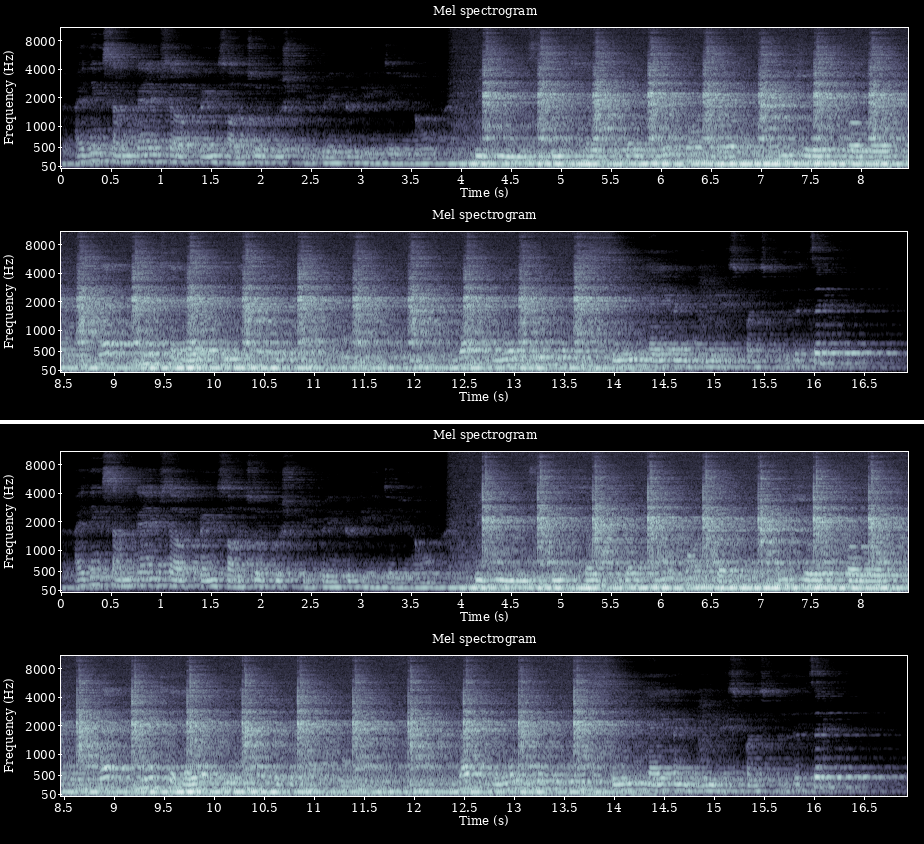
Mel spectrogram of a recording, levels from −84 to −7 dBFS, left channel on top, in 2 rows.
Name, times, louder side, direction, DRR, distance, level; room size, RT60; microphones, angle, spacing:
voice 1, 0.1-3.7 4.0-6.8 7.2-8.3 8.7-11.5 12.4-16.1, right 1 dB, 35° right, -3 dB, 0.8 m, -27 dB
sound 1, 3.8-14.0, equal, 90° right, 2.7 m, -22 dB
12.0 x 7.0 x 4.5 m, 2.5 s
head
